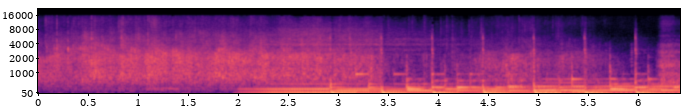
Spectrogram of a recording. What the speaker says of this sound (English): Can we give another round of applause for both Leslie and Jen?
